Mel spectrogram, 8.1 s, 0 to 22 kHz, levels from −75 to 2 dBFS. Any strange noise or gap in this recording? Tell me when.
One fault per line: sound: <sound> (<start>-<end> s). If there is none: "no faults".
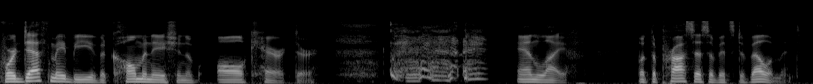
sound: cough (3.4-4.9 s)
